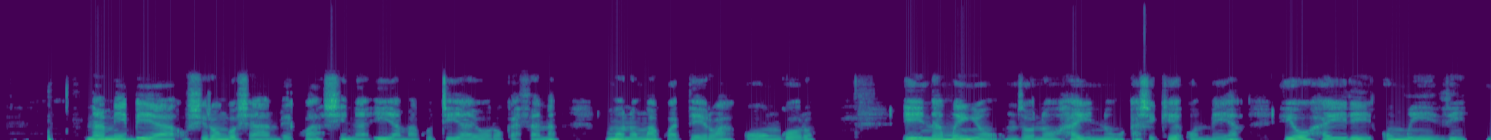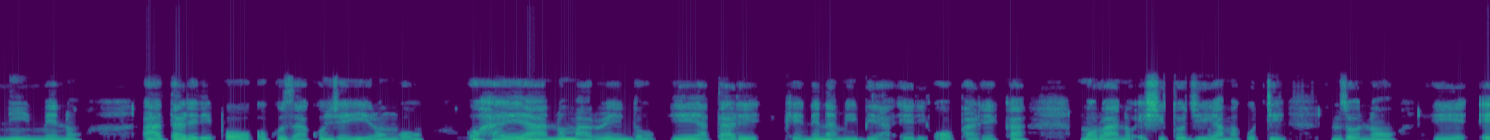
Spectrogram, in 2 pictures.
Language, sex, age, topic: Oshiwambo, female, 25-35, agriculture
